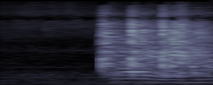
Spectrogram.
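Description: Chopped onions hit a pan of melted butter, a sudden loud sizzle that bursts in and keeps crackling strongly up close.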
